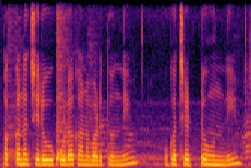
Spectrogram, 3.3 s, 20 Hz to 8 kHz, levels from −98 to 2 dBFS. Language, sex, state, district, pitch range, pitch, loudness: Telugu, female, Telangana, Mahabubabad, 210-235 Hz, 220 Hz, -15 LUFS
